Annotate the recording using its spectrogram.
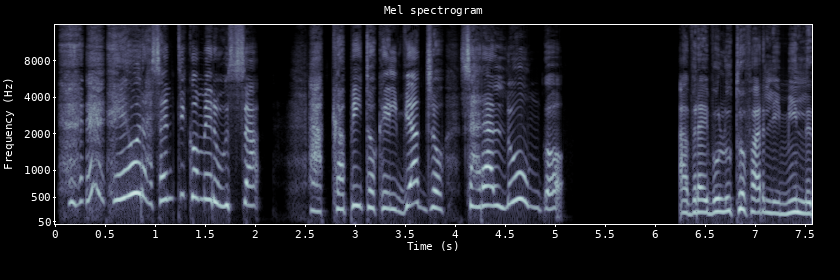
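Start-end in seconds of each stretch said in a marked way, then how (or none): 0.0-5.1 put-on high, delighted child voice; amused little prince. A narrator's reading. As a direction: chatter gleefully in a small high voice. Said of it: "mormorò ridendo". (vocina acuta e divertita)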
